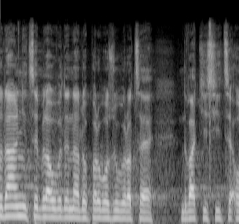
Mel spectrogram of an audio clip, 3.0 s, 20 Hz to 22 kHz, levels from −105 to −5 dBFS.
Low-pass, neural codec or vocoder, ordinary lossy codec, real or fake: 14.4 kHz; none; Opus, 64 kbps; real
